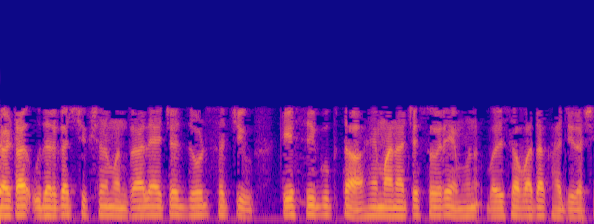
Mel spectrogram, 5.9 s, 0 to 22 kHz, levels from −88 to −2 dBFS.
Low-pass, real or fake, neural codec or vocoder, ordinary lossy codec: 3.6 kHz; real; none; none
